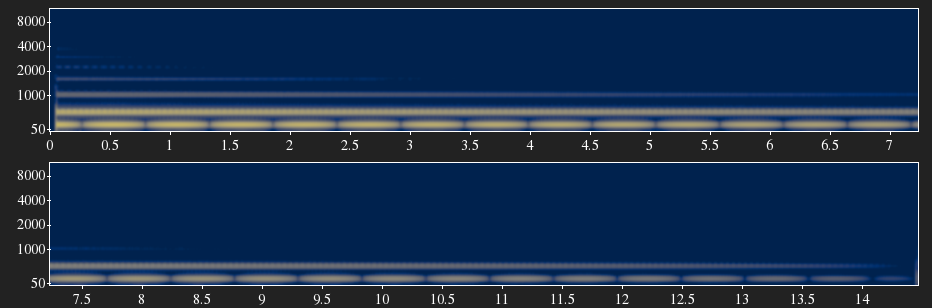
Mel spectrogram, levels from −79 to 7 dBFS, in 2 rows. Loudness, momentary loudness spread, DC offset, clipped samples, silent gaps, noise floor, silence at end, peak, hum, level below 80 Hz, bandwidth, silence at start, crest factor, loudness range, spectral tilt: -20 LUFS; 22 LU; under 0.1%; under 0.1%; none; -64 dBFS; 1.6 s; -6 dBFS; none; -72 dBFS; 1.7 kHz; 0.05 s; 16 dB; 21 LU; -16 dB/octave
